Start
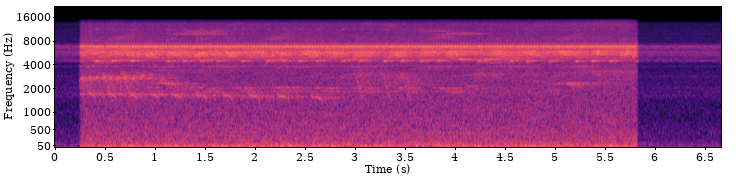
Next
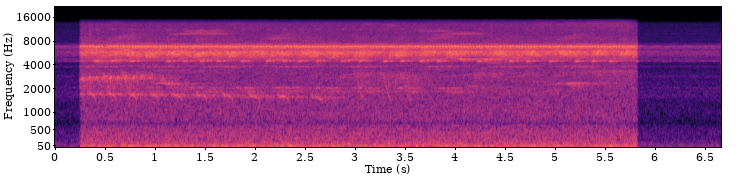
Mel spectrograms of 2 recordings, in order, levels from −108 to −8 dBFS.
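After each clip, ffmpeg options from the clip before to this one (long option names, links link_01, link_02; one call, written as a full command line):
ffmpeg -i in.wav -af "equalizer=frequency=690:width=6.5:gain=-9.5" out.wav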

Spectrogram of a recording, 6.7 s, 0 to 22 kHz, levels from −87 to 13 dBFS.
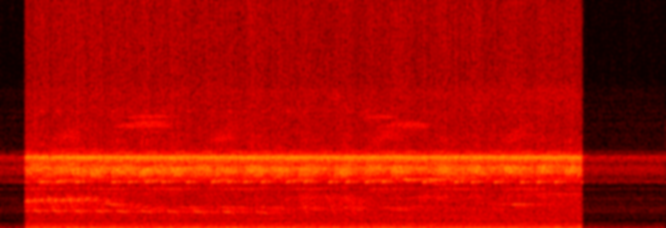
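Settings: ffmpeg -i in.wav -af "acrusher=bits=3:mode=log:mix=0:aa=0.000001,volume=3.5dB" out.wav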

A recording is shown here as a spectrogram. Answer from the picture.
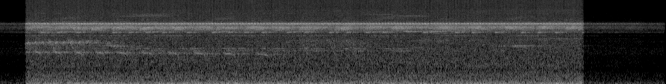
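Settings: ffmpeg -i in.wav -filter_complex "[0:a]asplit=2[link_01][link_02];[link_02]aeval=exprs='(mod(28.2*val(0)+1,2)-1)/28.2':channel_layout=same,volume=-8.5dB[link_03];[link_01][link_03]amix=inputs=2:normalize=0,aecho=1:1:594:0.0841,volume=1.5dB" out.wav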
